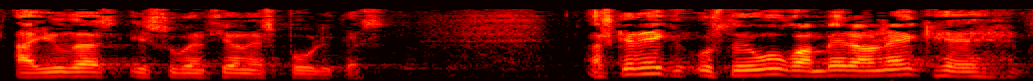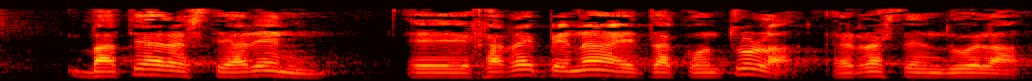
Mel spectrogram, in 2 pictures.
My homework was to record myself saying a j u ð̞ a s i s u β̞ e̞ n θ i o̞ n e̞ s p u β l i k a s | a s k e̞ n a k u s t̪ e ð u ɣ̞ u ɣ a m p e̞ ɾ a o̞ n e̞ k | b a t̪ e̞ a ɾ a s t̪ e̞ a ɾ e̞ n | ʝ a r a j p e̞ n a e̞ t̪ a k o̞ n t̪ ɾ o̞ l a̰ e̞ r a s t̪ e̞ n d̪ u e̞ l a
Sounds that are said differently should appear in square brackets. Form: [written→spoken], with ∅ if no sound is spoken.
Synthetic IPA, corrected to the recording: a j u ð̞ a s i s u β̞ e̞ n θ i o̞ n e̞ s p u β l i k a s | a s k e̞ n [a→i] k u s t̪ e ð u ɣ̞ u ɣ a m [p→b] e̞ ɾ a o̞ n e̞ k | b a t̪ e̞ a ɾ a s t̪ e̞ a ɾ e̞ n | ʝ a r a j p e̞ n a e̞ t̪ a k o̞ n t̪ ɾ o̞ l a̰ e̞ r a s t̪ e̞ n d̪ u e̞ l a

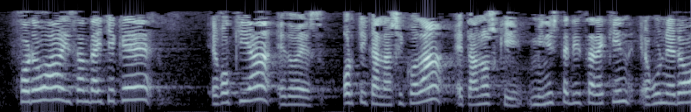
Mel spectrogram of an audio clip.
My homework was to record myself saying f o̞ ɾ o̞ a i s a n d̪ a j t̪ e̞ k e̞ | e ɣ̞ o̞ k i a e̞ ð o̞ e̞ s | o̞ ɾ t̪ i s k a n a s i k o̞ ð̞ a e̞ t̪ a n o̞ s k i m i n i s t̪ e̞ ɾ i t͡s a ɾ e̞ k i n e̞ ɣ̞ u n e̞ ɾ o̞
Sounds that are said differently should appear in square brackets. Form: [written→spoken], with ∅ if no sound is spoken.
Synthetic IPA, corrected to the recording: f o̞ ɾ o̞ a i s a n d̪ a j t̪ e̞ k e̞ | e ɣ̞ o̞ k i a e̞ ð o̞ e̞ s | o̞ ɾ t̪ i [s→∅] k a n a s i k o̞ ð̞ a e̞ t̪ a n o̞ s k i m i n i s t̪ e̞ ɾ i t͡s a ɾ e̞ k i n e̞ ɣ̞ u n e̞ ɾ o̞

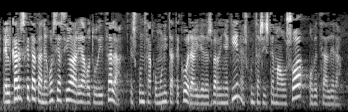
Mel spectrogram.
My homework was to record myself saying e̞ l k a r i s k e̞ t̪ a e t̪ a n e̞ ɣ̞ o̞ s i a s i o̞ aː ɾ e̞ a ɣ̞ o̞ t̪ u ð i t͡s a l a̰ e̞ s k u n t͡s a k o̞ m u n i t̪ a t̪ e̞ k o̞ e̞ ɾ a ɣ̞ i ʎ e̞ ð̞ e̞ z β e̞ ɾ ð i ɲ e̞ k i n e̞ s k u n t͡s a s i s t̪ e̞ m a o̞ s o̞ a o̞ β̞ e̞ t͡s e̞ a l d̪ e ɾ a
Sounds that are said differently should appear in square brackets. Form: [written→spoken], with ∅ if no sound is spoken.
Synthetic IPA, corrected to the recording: e̞ l k a r i s k e̞ t̪ a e t̪ a n e̞ ɣ̞ o̞ s i a s i o̞ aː ɾ e̞ a ɣ̞ o̞ t̪ u ð i t͡s a l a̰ e̞ s k u n t͡s a k o̞ m u n i t̪ a t̪ e̞ k o̞ e̞ ɾ a ɣ̞ i ʎ e̞ ð̞ e̞ z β e̞ ɾ ð i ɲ e̞ k i n e̞ s k u n t͡s a s i s t̪ e̞ m a o̞ s o̞ a o̞ β̞ e̞ t͡s e̞ a l d̪ e ɾ a

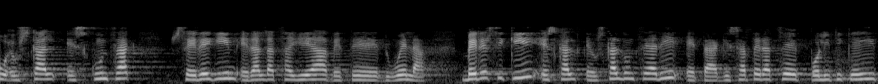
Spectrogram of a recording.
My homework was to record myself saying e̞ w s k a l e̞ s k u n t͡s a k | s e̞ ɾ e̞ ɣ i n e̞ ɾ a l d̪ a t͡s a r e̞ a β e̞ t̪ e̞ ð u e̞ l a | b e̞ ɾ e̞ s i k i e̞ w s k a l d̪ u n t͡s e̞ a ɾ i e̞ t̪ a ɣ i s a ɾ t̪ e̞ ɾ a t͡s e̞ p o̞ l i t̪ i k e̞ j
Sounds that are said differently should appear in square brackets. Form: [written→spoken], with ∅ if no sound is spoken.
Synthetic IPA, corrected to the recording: e̞ w s k a l e̞ s k u n t͡s a k | s e̞ ɾ e̞ ɣ i n e̞ ɾ a l d̪ a t͡s a [r→ʎ] e̞ a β e̞ t̪ e̞ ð u e̞ l a | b e̞ ɾ e̞ s i k i e̞ w s k a l d̪ u n t͡s e̞ a ɾ i e̞ t̪ a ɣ i s a ɾ t̪ e̞ ɾ a t͡s e̞ p o̞ l i t̪ i k e̞ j

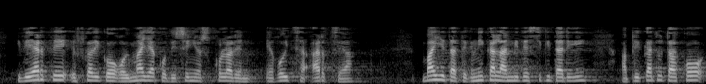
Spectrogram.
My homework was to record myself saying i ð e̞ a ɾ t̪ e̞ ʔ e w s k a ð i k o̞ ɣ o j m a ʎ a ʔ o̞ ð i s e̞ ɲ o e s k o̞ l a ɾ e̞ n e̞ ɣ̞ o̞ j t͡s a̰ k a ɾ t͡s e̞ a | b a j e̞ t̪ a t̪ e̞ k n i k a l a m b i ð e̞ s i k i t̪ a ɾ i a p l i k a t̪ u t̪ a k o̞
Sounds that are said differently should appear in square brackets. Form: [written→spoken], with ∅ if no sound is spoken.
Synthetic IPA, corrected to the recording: i ð e̞ a ɾ t̪ e̞ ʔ e w s k a ð i k o̞ ɣ o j m a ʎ a [ʔ→k] o̞ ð i s e̞ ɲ o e s k o̞ l a ɾ e̞ n e̞ ɣ̞ o̞ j t͡s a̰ [k→ʔ] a ɾ t͡s e̞ a | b a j e̞ t̪ a t̪ e̞ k n i k a l a m b i ð e̞ s i k i t̪ a ɾ i a p l i k a t̪ u t̪ a k o̞

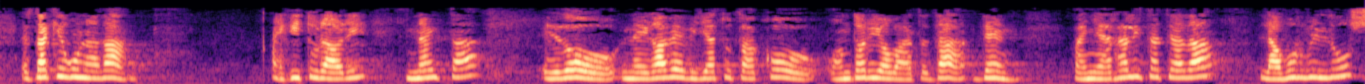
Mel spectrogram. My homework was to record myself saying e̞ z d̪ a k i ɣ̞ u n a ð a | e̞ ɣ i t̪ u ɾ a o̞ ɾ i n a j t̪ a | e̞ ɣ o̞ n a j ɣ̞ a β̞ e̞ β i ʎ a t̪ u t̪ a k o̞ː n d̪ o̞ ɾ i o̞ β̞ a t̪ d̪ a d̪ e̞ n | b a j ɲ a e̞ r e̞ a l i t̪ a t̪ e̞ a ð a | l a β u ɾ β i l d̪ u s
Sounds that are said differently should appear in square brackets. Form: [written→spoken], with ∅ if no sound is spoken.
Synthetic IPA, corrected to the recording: e̞ z d̪ a k i ɣ̞ u n a ð a | e̞ ɣ i t̪ u ɾ a o̞ ɾ i n a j t̪ a | e̞ [ɣ→ð] o̞ n a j ɣ̞ a β̞ e̞ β i ʎ a t̪ u t̪ a k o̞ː n d̪ o̞ ɾ i o̞ β̞ a t̪ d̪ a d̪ e̞ n | b a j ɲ a e̞ r e̞ a l i t̪ a t̪ e̞ a ð a | l a β u ɾ β i l d̪ u s

